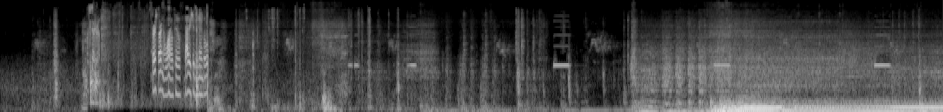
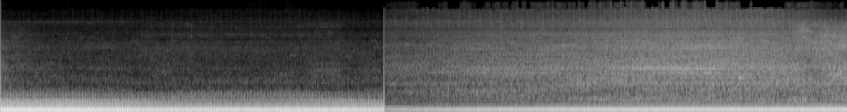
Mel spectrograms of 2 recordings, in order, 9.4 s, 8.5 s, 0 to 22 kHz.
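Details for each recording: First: Infiniti G35 VQ35DE V6 started after a coolant refill, before warm-up, running with no exhaust fitted. Cranks, catches, then settles into a harsh, very loud, raw idle roar. Engine running with no exhaust. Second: Infiniti G35 VQ35DE V6 after fixing the air intake and the exhaust (ISR headers, single-exit straight pipe). Deep, even exhaust burble with a steady low rumble and no misses or knocks. Normal idle.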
